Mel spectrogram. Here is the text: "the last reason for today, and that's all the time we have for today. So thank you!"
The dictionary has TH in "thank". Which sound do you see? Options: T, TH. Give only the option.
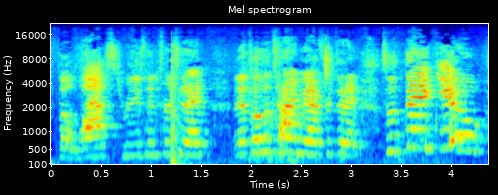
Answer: TH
